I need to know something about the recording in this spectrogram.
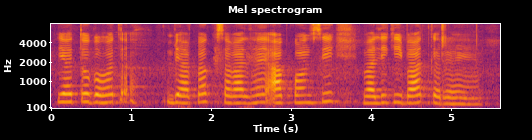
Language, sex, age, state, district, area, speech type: Hindi, female, 30-45, Uttar Pradesh, Azamgarh, rural, read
